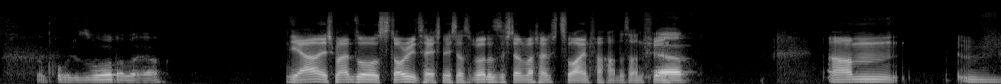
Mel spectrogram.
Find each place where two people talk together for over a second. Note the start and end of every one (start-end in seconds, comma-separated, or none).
none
